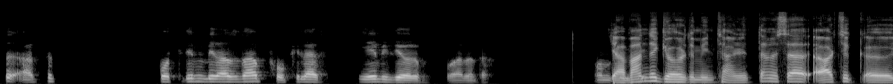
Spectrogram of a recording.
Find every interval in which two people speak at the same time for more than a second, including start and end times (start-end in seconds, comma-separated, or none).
none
